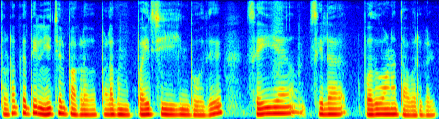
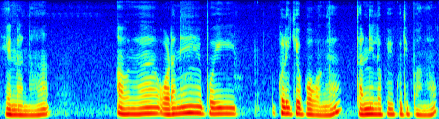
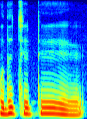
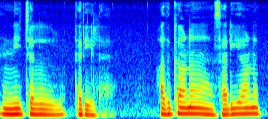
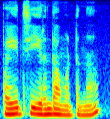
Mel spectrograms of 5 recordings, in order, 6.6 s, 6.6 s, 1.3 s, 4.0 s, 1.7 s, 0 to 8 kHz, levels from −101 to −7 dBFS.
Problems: background sounds at intervals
